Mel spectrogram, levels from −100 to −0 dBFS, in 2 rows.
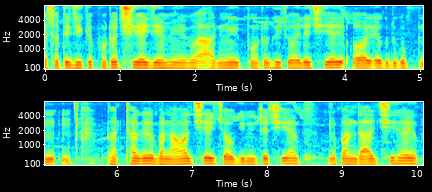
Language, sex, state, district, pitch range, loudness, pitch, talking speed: Hindi, male, Bihar, Vaishali, 115-130 Hz, -21 LUFS, 120 Hz, 90 wpm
